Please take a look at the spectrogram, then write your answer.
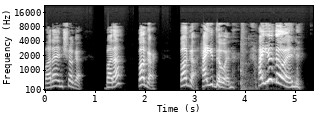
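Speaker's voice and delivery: playing up a Long Island accent. A New Yorker showing how they sound, going a bit more Long Island. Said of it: "I go a little more Long Island".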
